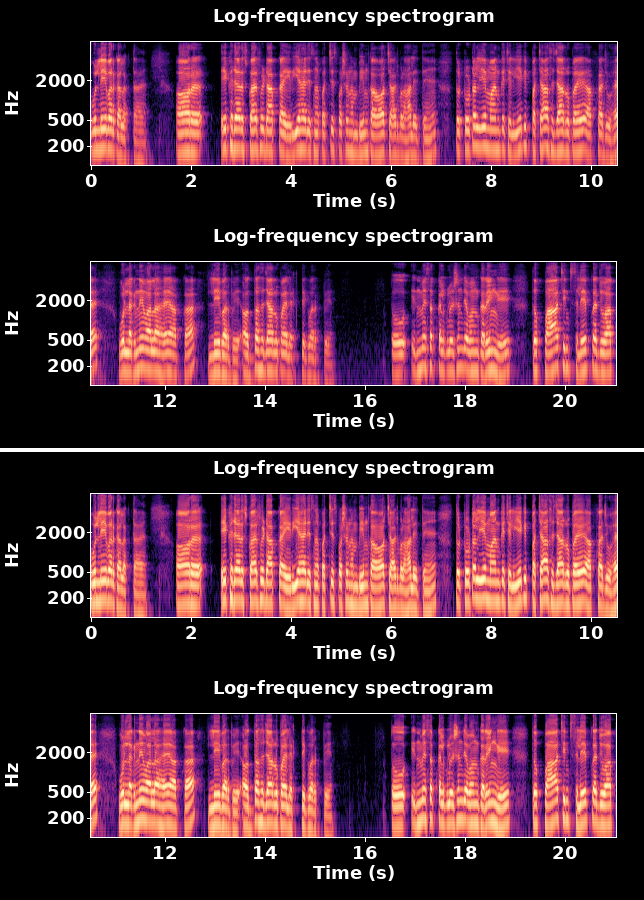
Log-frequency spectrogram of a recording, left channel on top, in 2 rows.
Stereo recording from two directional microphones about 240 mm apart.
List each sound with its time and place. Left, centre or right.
0.0 s speech: right
16.5 s speech: right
